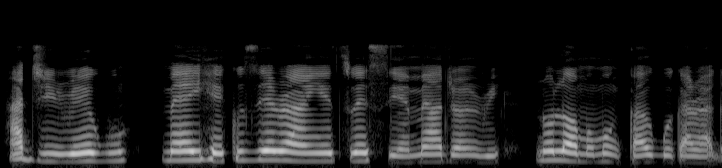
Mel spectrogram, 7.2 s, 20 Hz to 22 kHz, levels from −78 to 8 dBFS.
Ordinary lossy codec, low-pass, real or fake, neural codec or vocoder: Opus, 64 kbps; 7.2 kHz; real; none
